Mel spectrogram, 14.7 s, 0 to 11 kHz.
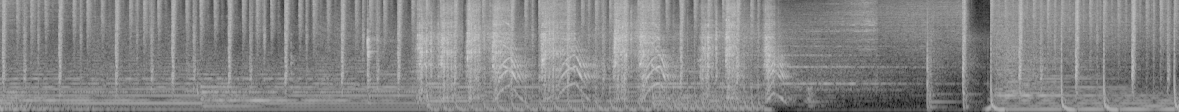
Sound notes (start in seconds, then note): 0.1 upbeat music; 5.2 impact whirring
